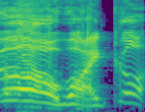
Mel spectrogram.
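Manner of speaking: mock, very high, very loud, shrill, shocked, startled cry. Retelling putting a bag on someone's lap on a train: imitating own surprised exclamation. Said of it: "exclaim surprise".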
